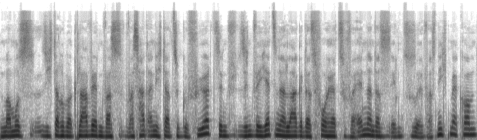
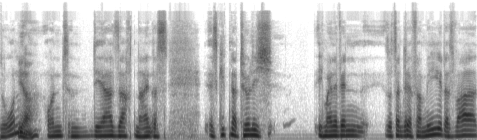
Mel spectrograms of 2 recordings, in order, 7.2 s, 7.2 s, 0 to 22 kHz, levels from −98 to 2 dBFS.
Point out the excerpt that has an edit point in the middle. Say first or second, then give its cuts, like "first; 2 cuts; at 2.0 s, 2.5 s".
second; 4 cuts; at 1.1 s, 2.3 s, 5.1 s, 6.1 s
